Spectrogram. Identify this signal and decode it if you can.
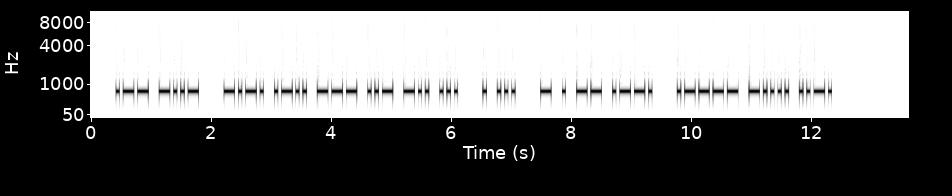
Morse code, heard as a keyed tone, about 20 wpm, 700 Hz. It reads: WX CLOUDS ES TEMP 16F
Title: Practice QSO - Exchange 2 - Info - 20wpm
